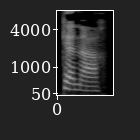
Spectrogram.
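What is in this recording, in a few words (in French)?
"canard", French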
